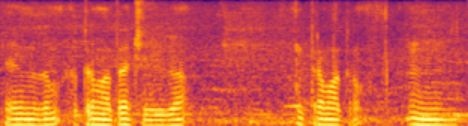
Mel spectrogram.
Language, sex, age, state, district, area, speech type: Malayalam, male, 45-60, Kerala, Kasaragod, rural, spontaneous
